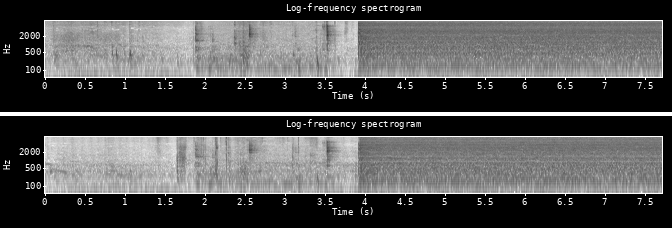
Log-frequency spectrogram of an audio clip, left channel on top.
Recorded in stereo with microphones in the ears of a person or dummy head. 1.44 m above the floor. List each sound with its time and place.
1.9 s chopping: 20° left (ahead or behind), 0.9 m
3.9 s a hiss: 40° left (ahead or behind), 0.6 m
